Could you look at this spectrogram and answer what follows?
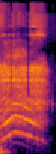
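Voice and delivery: sharp high gasp of mock outrage; shocked gasp. Real, not acted. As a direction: gasp as if offended. Shocked by dislike of beans.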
